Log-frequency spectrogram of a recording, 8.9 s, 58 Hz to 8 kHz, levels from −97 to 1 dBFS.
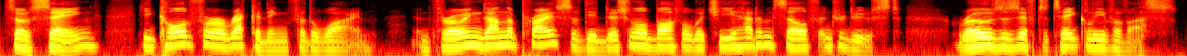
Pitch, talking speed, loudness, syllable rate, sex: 135 Hz, 215 wpm, -18 LUFS, 5.9 syllables/s, male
